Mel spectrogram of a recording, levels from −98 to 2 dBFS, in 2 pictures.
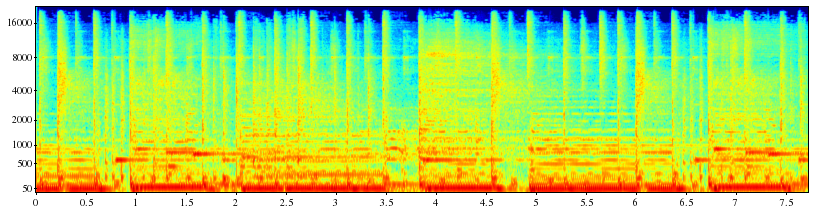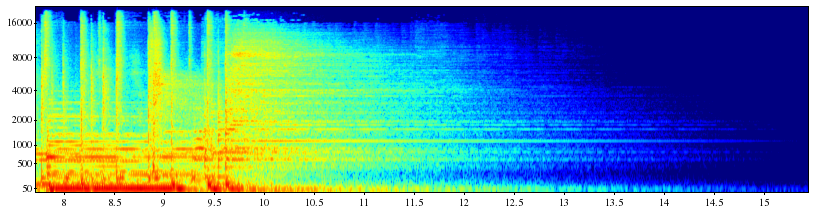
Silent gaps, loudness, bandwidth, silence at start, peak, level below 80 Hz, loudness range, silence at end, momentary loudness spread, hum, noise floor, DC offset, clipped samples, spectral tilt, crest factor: none; -13 LUFS; over 20 kHz; 0 s; 0 dBFS; -16 dBFS; 7 LU; 4.1 s; 6 LU; none; -85 dBFS; under 0.1%; under 0.1%; -4 dB/octave; 12 dB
